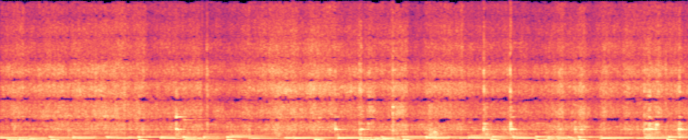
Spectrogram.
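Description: Onion rings, green chillies and ginger sizzling in hot oil in a kadai, stirred now and then with a metal spatula. Background music with a steady beat plays over the frying.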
